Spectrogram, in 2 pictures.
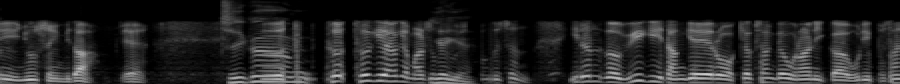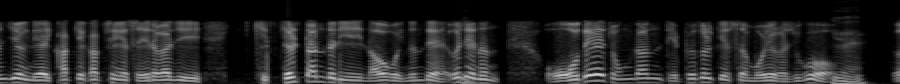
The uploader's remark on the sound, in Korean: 전화연결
